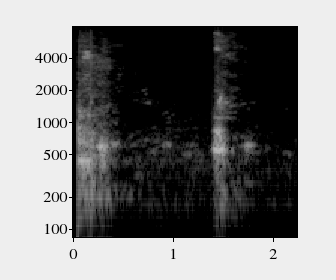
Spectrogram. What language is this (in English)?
Swahili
